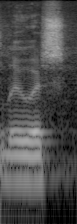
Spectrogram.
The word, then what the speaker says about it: Louis: jazz players like like lewis armstrong and by the way he wanted his name to be pronounced lewis it's it's in the great tradition of the greatest jazz players like louis armstrong who used to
